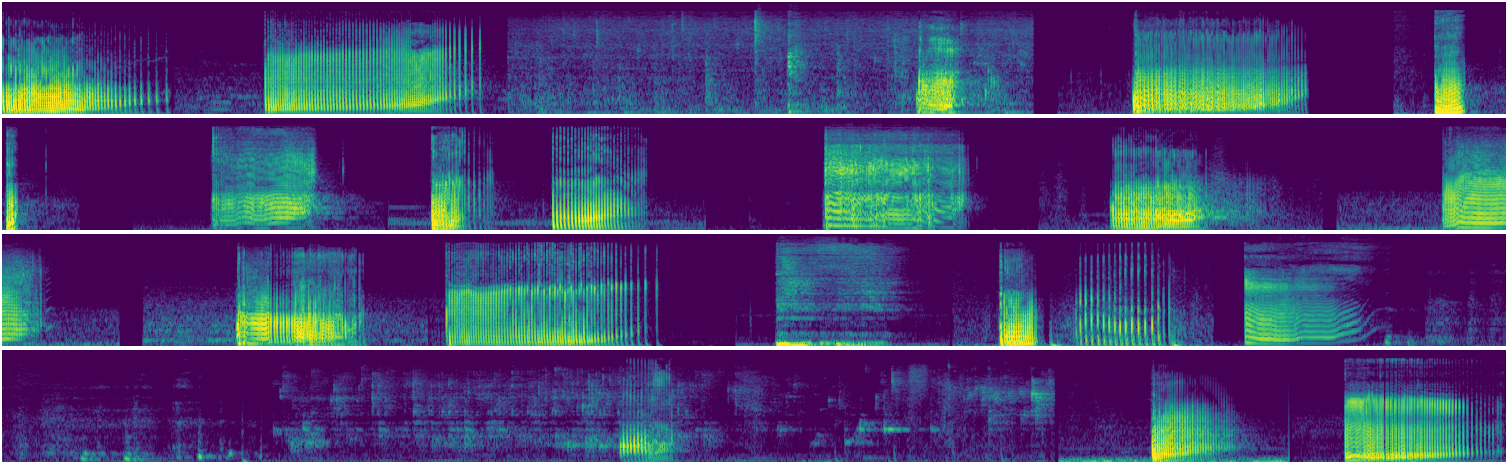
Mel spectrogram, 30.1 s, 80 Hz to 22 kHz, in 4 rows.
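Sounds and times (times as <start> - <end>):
fart sounds: 0.0 - 2.6, 4.6 - 5.0, 5.6 - 7.9, 8.6 - 10.8, 11.6 - 14.0, 14.7 - 15.4, 16.2 - 22.0, 25.6 - 26.0, 28.3 - 30.0.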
